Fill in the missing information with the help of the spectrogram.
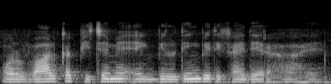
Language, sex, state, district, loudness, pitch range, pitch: Hindi, male, Arunachal Pradesh, Papum Pare, -18 LUFS, 115-130 Hz, 120 Hz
